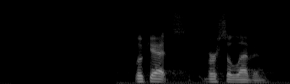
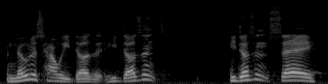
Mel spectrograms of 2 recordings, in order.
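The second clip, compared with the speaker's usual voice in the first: ordinary talk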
